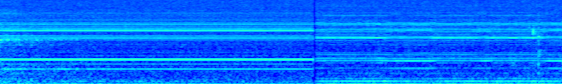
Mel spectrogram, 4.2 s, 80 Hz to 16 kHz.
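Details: 1953 Chevrolet push-button tube car radio (model 986668) vibrator power supply converting 6 VDC to over 600 VAC, running about 420 V output at half an amp input: steady, even buzz of constant pitch, no stutter or rattle; vibrator running normally.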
